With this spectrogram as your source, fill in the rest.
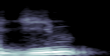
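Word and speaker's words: جيم: Alors, normalement, la prononciation du djim, c'est pas du tout comme le J en français, le J. Donc, normalement, c'est djim, adj, adj.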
